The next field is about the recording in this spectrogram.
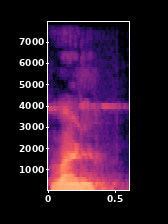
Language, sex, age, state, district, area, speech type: Sindhi, male, 18-30, Maharashtra, Thane, urban, read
